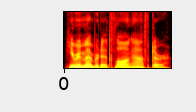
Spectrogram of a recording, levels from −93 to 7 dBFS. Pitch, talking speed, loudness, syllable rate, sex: 140 Hz, 225 wpm, -15 LUFS, 7.2 syllables/s, male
